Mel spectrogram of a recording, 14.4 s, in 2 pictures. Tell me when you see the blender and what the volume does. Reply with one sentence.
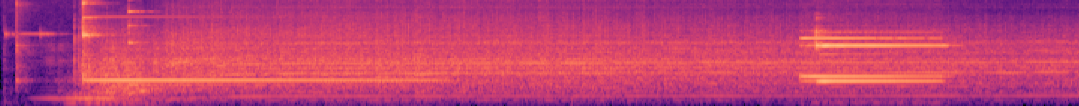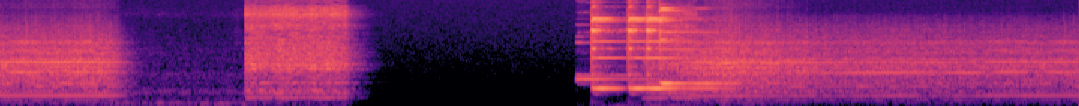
The blender can be heard from 0.0 to 9.6 s, getting quieter; and briefly from 11.4 to 14.3 s.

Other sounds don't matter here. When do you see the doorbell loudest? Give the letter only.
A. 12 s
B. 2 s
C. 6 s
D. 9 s
C.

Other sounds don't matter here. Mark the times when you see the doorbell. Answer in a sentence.
You can hear the doorbell from 0.5 to 3.0 s, from 5.3 to 6.3 s and from 11.0 to 12.2 s.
